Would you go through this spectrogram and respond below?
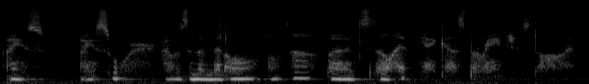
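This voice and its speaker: Whispering woman doing soft ASMR game commentary. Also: on the high side, little pitch movement. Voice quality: breathy, whispery. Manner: hushed, casual, unhurried musing. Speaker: ASMR creator commenting on gameplay.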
